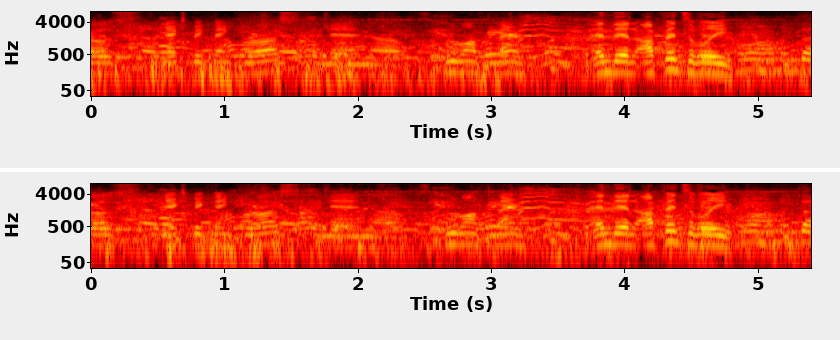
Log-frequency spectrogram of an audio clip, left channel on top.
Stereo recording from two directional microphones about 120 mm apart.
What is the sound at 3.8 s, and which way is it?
Speech, 50° left (ahead or behind).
